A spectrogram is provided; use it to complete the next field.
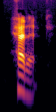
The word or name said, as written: Hettick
